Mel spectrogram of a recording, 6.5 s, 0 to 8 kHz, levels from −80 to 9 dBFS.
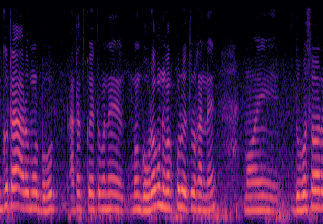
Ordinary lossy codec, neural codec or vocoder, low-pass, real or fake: none; none; 7.2 kHz; real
